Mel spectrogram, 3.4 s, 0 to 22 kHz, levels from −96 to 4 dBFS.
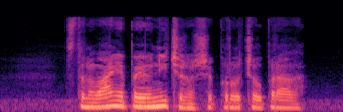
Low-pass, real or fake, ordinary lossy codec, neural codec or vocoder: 19.8 kHz; real; AAC, 32 kbps; none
